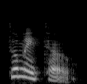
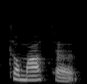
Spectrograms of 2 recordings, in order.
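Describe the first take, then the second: First: The word is said with an American pronunciation. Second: The word is said with a non-American pronunciation. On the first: "in U S A, they pronounce tomato as tomato" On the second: "not tomato"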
